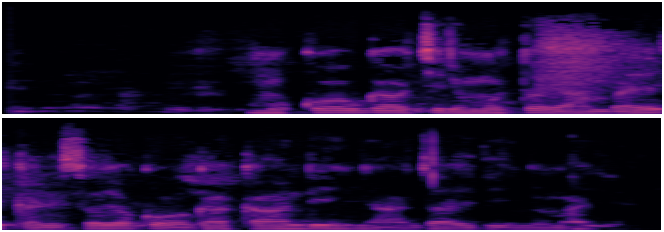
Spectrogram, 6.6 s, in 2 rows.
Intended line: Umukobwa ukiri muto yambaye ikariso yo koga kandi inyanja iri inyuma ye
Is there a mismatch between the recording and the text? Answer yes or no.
no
